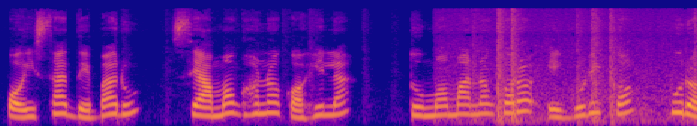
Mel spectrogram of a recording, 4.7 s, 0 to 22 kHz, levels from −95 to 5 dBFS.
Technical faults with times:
0.00-4.65 noise suppressor artifacts

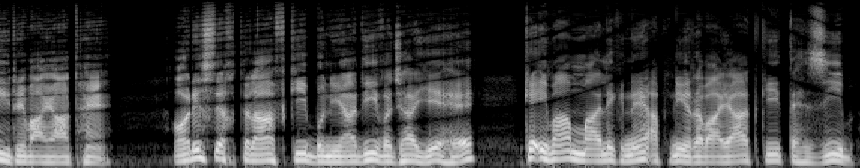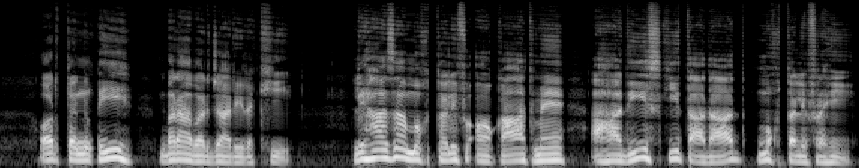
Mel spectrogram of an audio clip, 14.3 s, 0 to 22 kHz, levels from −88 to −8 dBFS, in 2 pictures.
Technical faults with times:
0.00-14.33 channels drifting apart
0.00-14.33 gain pumping

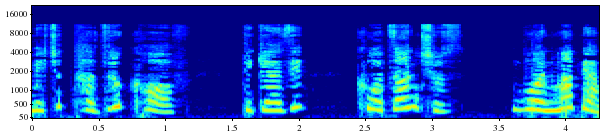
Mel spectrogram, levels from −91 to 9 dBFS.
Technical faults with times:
0.00-4.25 HE-AAC compression
0.72-0.76 pre-echo
2.64-2.67 pre-echo
3.25-4.00 periodic USB or driver dropouts

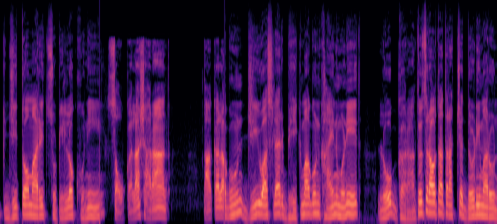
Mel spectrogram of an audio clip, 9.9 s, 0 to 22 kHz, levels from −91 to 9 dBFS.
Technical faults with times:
1.99-4.50 input switched to a poorer device

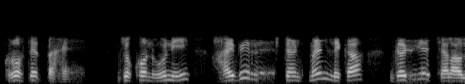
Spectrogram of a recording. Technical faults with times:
0.00-4.65 G.729 codec
0.69-0.85 VoIP packet loss concealed by the speech codec
2.55-2.77 VoIP packet loss concealed by the speech codec
4.07-4.29 VoIP packet loss concealed by the speech codec

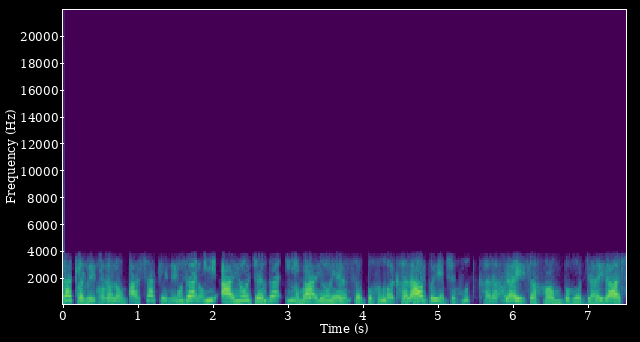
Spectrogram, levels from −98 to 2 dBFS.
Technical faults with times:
0.00-7.51 doubled audio track
0.00-7.51 G.729 codec
5.73-5.91 VoIP packet loss concealed by the speech codec

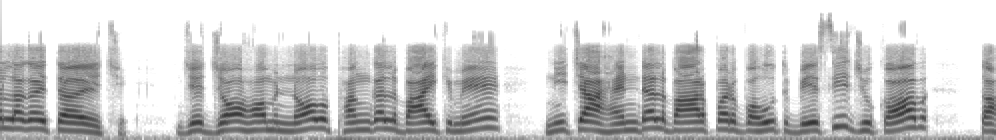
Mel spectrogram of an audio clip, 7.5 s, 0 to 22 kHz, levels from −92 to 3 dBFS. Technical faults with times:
0.00-7.47 Bluetooth SBC compression

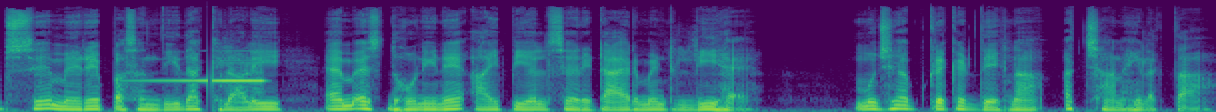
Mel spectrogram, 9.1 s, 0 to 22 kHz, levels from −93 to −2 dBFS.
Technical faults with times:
0.85-2.05 loudspeaker feedback squeal
1.56-1.59 gap between stream segments
5.58 gap between stream segments

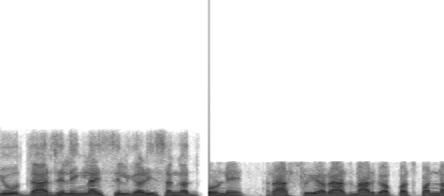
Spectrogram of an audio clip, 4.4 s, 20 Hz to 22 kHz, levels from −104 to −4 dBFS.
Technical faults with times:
1.95-2.07 handover gap
2.07-4.44 fallback to narrowband

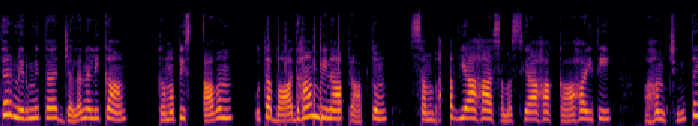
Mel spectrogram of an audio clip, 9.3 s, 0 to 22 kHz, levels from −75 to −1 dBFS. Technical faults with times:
2.52-2.72 digital broadcast dropout
3.56-4.52 GSM signalling bursts
5.81-6.01 digital broadcast dropout

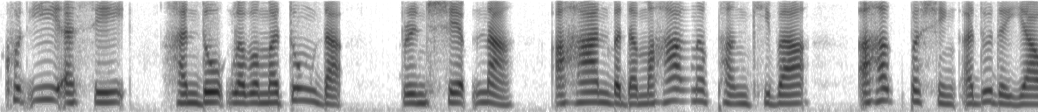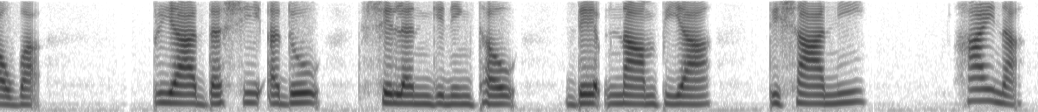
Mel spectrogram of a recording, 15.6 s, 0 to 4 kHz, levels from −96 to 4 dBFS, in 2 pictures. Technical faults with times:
0.77-0.83 short concealed packet loss
5.12-5.21 burst of packet loss
8.72-8.78 short concealed packet loss
12.17-12.26 burst of packet loss

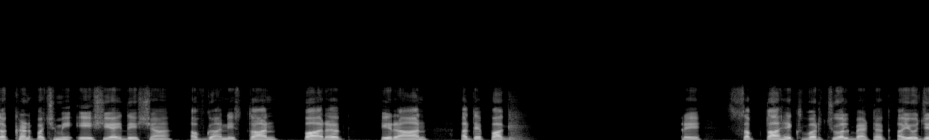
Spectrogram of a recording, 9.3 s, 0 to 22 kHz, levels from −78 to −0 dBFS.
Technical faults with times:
5.09-6.82 long network dropout

